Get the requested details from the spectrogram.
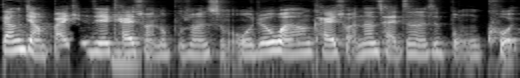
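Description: At a very fast pace, a woman speaks in a bright, sharp tone at a fairly high pitch with ordinary pitch variation. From Taiwan, Hsinchu. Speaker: podcast host. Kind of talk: casual chat.

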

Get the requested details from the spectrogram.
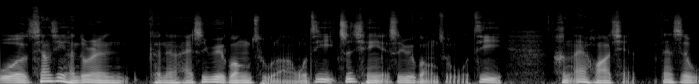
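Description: On a very clean recording with a silent background, a man with a very deep, low pitch speaks in a dark, mellow tone at a moderate pace with ordinary pitch variation. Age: 30s. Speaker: podcast host. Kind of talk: casual monologue. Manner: halting, many fillers.

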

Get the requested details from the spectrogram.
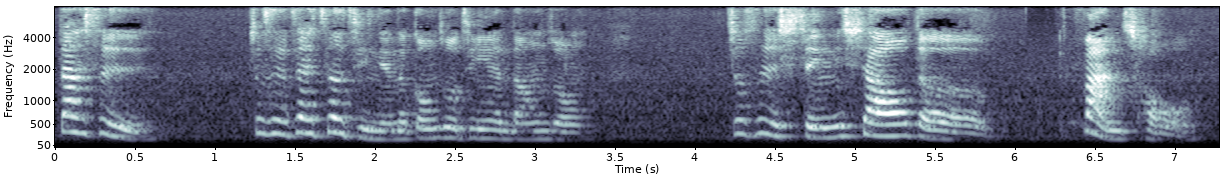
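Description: A woman speaks at a very slow pace in a fairly high pitch, with very wide pitch swings and long, frequent pauses. Noticeable background noise and audible room echo fill the recording. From Taiwan. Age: 20s. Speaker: former marketing worker, future UK grad student. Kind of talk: casual chat.

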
